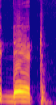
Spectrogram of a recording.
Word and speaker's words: debt: DEBT, तो इसको पढ़ेंगे डेट, डेट का मतलब होता है ऋण, DEBT। तो ऐसा नहीं कि DET बोले आप डेट में।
